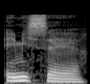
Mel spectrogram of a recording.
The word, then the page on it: émissaire: français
